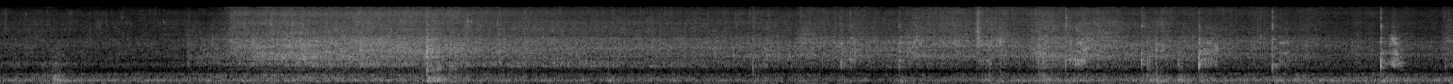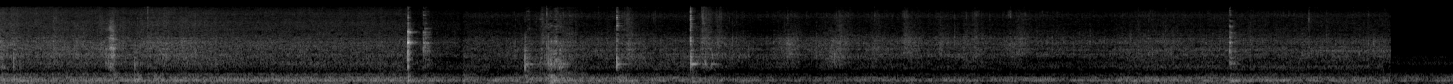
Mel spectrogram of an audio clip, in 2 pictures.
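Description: Instant noodles and vegetables sizzling in a hot aluminium wok. The sizzle jumps louder about two seconds in and slowly dies down, while a metal spoon stirring the food clinks and scrapes against the pan again and again.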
